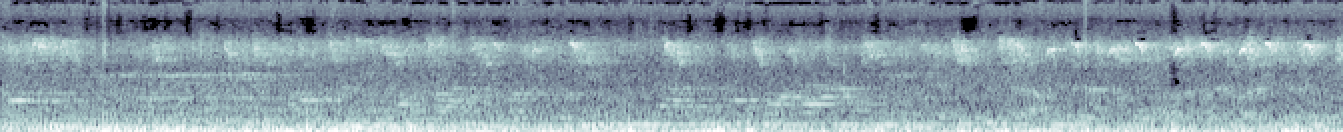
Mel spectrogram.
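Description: Small birds chirping over and over in short, high, falling notes, over a steady low rumble of outdoor background noise.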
